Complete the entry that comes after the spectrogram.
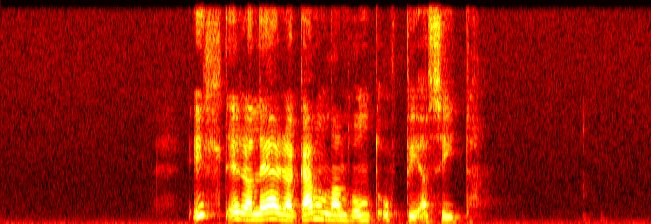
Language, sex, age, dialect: Faroese, female, 36-60, Suðurstreymoy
